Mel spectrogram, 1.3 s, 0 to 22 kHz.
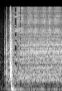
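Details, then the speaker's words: Johnson OK-33 Beta tape rewinder, pressing stop during rewind: sharp single thunk as spinning reels stop, then light whir; weak braking lets tape overrun and coil up. "And see, you hear that thunk? It uh doesn't have the best braking system."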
